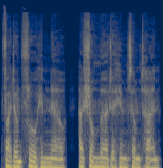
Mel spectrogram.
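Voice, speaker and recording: A man's voice: on the low side, steady tone, normal speed, mellow, slightly rough, dry recording, clean studio sound. A man voicing a contemptuous, vengeful, violent man from a classic novel in a sneering, menacing manner. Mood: furious.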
